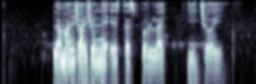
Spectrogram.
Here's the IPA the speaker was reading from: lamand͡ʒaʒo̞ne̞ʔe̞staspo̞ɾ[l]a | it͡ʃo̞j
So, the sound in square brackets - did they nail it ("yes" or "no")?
yes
